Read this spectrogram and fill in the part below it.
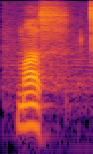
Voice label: Homshetsi body hair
